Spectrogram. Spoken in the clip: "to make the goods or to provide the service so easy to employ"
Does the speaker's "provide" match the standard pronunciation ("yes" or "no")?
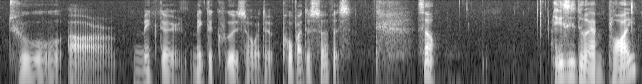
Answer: yes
